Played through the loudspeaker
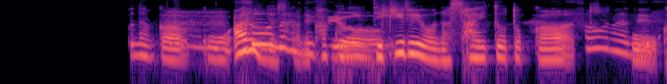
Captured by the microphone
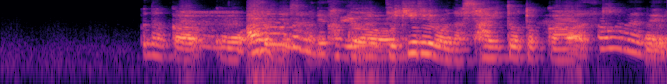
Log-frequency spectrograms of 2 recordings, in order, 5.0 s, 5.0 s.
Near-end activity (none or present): none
